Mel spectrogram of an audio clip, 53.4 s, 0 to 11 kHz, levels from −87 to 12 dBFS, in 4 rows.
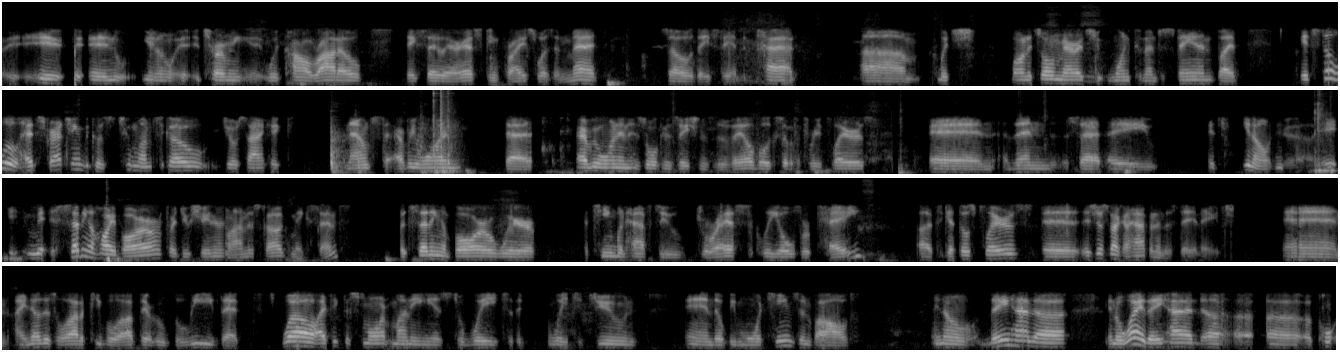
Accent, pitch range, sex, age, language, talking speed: American, 115-145 Hz, male, 30-49, English, 165 wpm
